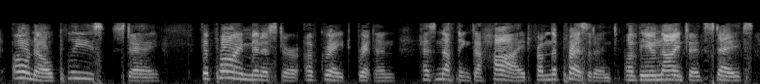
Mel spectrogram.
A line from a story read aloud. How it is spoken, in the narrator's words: Churchill, ever able to speak spontaneously, in a very formal voice, said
